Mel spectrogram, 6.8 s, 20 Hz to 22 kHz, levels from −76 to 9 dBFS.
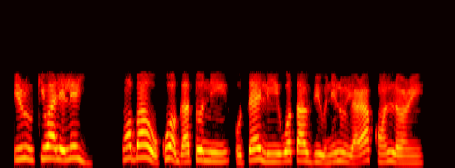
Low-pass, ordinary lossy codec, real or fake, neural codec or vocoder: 3.6 kHz; Opus, 24 kbps; real; none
